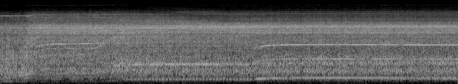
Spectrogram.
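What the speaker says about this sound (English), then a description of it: "And then I can go through and pre-drill and screw this off." A power drill whines steadily while pre-drilling screw holes in a door being hung, loud and close, with a continuous motor drone and a slight pitch shift partway through.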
